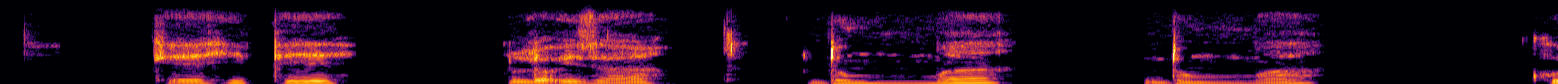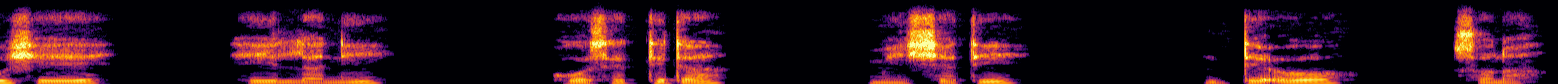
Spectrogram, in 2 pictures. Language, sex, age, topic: Gamo, male, 25-35, government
